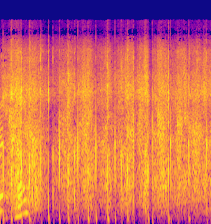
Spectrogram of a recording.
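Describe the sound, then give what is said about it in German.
An audience applauds, a dense, steady wash of many overlapping claps with sharp individual hits standing out. A voice briefly sounds over the clapping at the start. “vielen Dank, wunderschön, einen großen Applaus.”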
